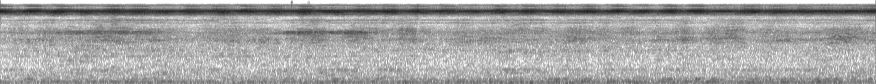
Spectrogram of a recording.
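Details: Cricket chirping at night: a steady, unbroken high-pitched trill that holds one bright tone throughout, with faint softer tones drifting beneath it.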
